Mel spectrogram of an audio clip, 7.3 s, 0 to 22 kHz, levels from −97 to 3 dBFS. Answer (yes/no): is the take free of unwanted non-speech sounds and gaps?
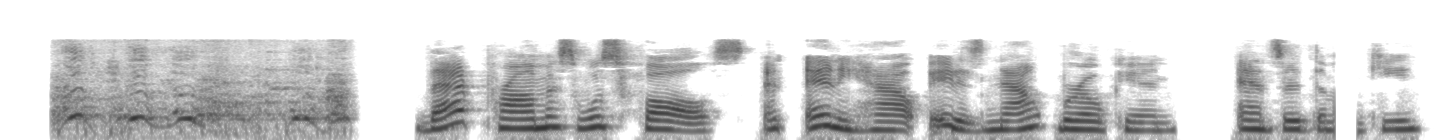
no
